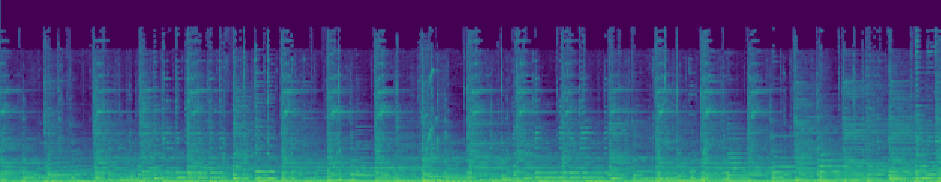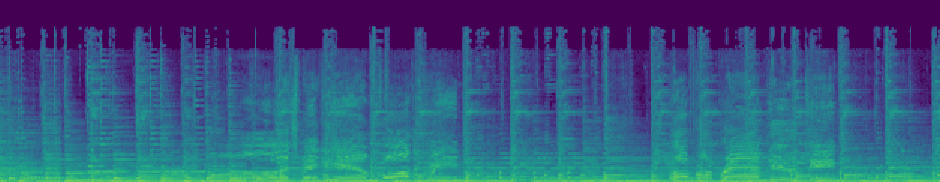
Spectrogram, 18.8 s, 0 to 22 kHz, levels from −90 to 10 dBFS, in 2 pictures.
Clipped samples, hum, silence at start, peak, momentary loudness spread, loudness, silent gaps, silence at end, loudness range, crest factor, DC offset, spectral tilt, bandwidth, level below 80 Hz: under 0.1%; none; 0 s; -2 dBFS; 3 LU; -19 LUFS; none; 0 s; 2 LU; 16 dB; under 0.1%; -5.5 dB/octave; 19 kHz; -26 dBFS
